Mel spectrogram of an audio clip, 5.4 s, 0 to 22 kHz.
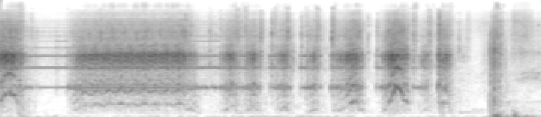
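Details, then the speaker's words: HG-101 1/10 budget short course RC truck, electric; harsh raspy whine in bursts rising and falling with throttle, sounds like rubbing; owner suspects steep driveshaft angle or motor mesh too tight, unconfirmed. "let's try this one more time no still not right there's something wrong with this I"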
